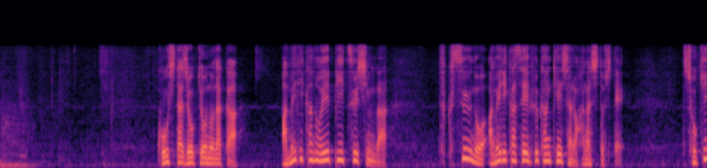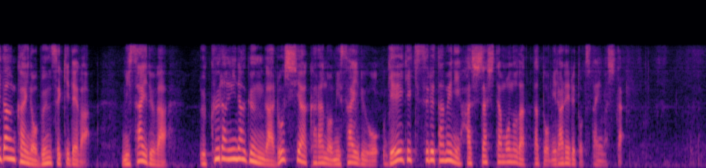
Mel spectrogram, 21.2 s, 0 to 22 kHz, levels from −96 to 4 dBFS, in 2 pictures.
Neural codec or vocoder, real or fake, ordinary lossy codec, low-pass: codec, 44.1 kHz, 7.8 kbps, DAC; fake; none; 7.2 kHz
